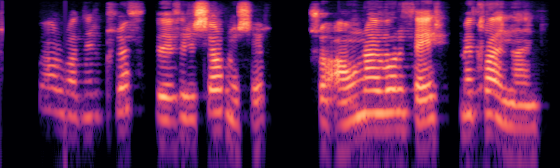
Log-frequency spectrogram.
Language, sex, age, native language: Icelandic, male, 30-39, Icelandic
